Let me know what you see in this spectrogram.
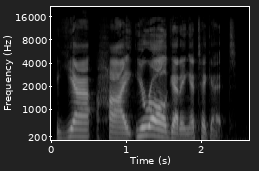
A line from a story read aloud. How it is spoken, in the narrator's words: the man says crossly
